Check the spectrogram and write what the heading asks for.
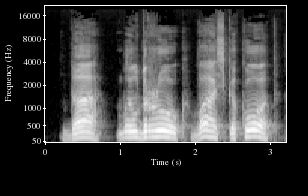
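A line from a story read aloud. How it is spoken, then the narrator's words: Shouted. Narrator (Russian): закричал я в ее смеющееся лицо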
